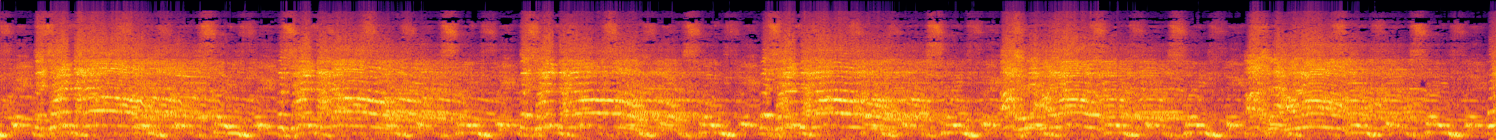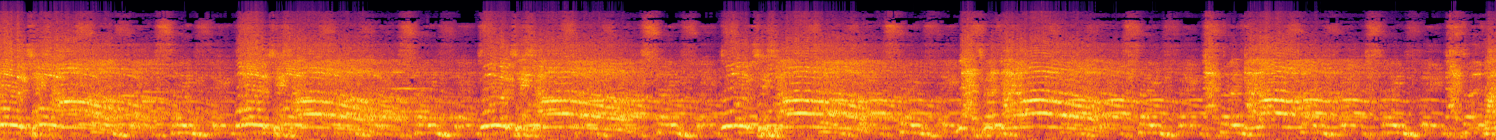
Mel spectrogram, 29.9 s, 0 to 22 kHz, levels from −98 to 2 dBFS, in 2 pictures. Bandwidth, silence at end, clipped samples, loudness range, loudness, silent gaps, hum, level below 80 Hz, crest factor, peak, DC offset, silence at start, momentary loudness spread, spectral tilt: 16.5 kHz; 0 s; 1%; 1 LU; -6 LUFS; none; none; -38 dBFS; 6 dB; 0 dBFS; 0.2%; 0 s; 6 LU; -4 dB/octave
